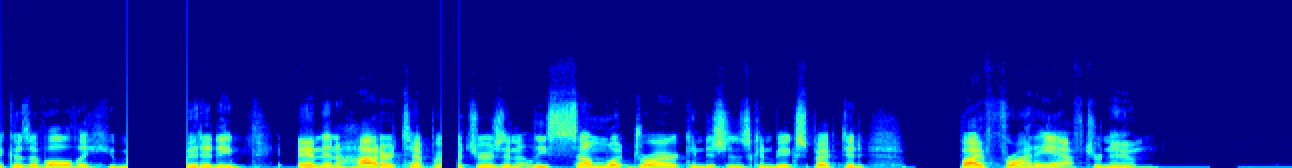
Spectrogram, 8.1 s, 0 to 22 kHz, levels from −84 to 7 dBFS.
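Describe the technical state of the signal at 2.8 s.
At 2.8 s the speech drops into a Bluetooth stall. From 2.75 to 2.87 s the signal goes to silence for about 113 ms, then the speech resumes. The likely cause is radio interference delaying packets until the headphones' buffer emptied and playback halted while the resends arrived. The gap is true silence lasting a tenth of a second, not the brief smeared or buzzy fill of packet-loss concealment, nor a click-length underrun.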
